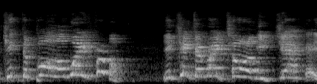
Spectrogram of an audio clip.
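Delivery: high-pitched, hammed-up coach ranting at a player; mock angry coach. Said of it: "like a head coach mad at halftime".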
